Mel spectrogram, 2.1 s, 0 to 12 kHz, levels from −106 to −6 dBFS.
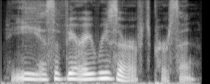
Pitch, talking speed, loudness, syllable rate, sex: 210 Hz, 170 wpm, -17 LUFS, 5.2 syllables/s, female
